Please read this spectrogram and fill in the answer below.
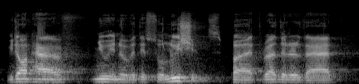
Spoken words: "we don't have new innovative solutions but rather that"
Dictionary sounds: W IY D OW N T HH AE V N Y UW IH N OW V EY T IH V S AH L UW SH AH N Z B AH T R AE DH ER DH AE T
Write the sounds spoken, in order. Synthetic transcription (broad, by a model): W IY D OW N T HH AE V N Y UW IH N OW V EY T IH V S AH L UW SH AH N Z B AH T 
